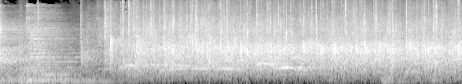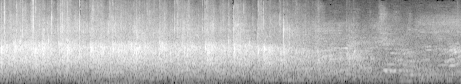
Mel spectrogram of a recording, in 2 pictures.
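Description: Children cheer and shout loudly.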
